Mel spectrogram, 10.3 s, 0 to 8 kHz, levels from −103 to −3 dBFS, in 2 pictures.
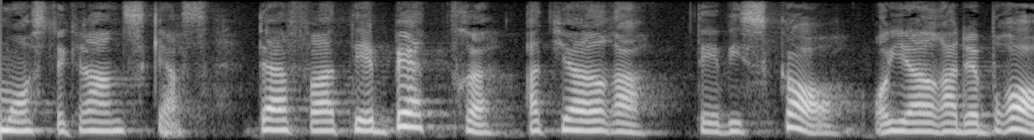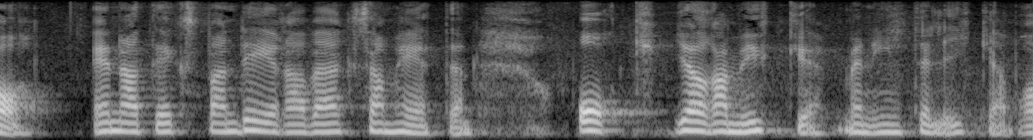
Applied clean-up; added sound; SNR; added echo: neural mask model Resemble Enhance denoiser.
